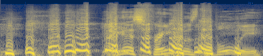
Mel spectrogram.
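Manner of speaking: loud, high, slowed by laughter; real laughter bursting through the words; laughing hard. Real, not acted. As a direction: crack up while talking. Cracks up at an interruption.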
